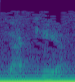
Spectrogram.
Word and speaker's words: Zacchaeus: I ain't heard it pronounced like that. I've always called it Zacchaeus. Is it Zacchaeus. – Zacchaeus. Yeah, in the Greek text, the accent is on the Epsilon.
